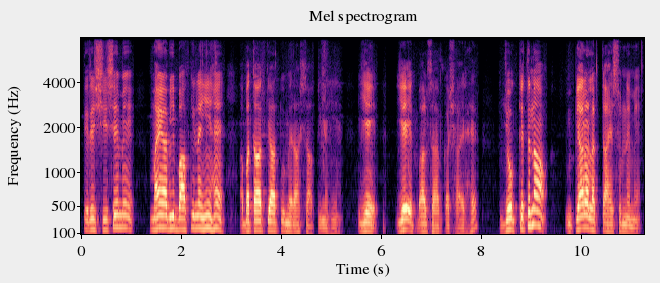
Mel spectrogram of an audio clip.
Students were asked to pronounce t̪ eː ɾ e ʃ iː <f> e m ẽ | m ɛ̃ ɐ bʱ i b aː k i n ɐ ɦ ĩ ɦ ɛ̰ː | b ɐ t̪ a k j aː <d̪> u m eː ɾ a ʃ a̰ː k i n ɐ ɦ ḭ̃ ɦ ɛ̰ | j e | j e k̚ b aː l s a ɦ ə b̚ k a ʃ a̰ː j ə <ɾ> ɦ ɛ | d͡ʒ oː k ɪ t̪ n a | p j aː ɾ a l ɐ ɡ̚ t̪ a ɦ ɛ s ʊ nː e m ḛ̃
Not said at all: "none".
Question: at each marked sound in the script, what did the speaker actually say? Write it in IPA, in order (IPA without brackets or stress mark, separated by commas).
ʃ, t̪, ɾ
